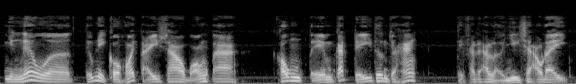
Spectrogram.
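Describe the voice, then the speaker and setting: Male actor voicing a pack of silly, bickering hermit brothers in a radio drama, husky and singsong. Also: medium pitch, lively intonation, brisk, fairly bright tone. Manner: bickering, argumentative back-and-forth. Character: six squabbling, foolish male martial hermits.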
